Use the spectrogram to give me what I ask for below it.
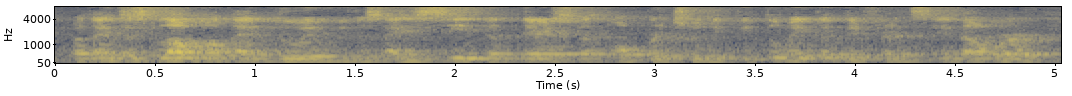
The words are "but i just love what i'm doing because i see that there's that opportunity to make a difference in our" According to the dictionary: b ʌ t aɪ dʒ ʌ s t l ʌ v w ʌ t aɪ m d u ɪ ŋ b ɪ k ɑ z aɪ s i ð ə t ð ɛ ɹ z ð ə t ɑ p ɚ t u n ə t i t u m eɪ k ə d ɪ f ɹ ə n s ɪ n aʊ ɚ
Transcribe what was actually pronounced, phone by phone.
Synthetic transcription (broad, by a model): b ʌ t aɪ dʒ ʌ s t l ʌ v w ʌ t aɪ m d u ɪ ŋ b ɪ k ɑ s aɪ s i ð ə t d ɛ ɹ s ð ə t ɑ p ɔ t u n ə t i t u m eɪ k ə d ɪ f ɹ ə n s ɪ n aʊ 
